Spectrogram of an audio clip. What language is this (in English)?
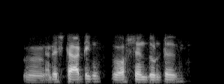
Telugu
